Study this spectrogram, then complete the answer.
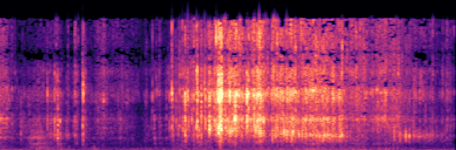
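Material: Soap.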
